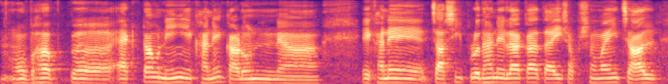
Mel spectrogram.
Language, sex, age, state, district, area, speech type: Bengali, male, 18-30, West Bengal, Paschim Bardhaman, urban, spontaneous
